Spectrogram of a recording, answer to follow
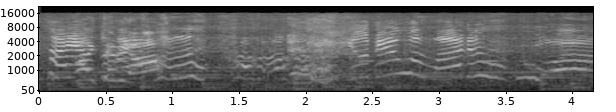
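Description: Excited, high-pitched children's voices exclaiming over light background music.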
